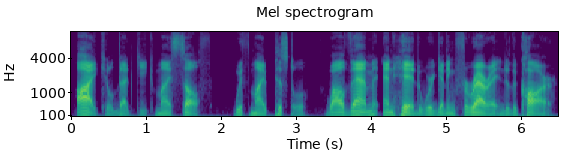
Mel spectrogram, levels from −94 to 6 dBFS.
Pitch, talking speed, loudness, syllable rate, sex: 95 Hz, 165 wpm, -23 LUFS, 4.6 syllables/s, male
